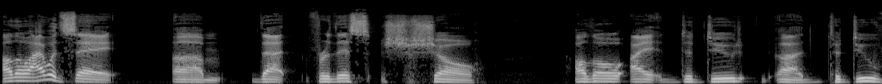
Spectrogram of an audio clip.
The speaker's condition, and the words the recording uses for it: Stuttering. I just want to talk and stutter authentically.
